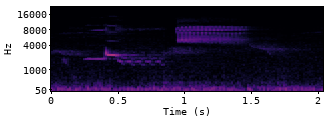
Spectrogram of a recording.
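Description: Faint background nature sounds: a short bird chirp with quick repeated notes about half a second in, then a high insect trill lasting about half a second.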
